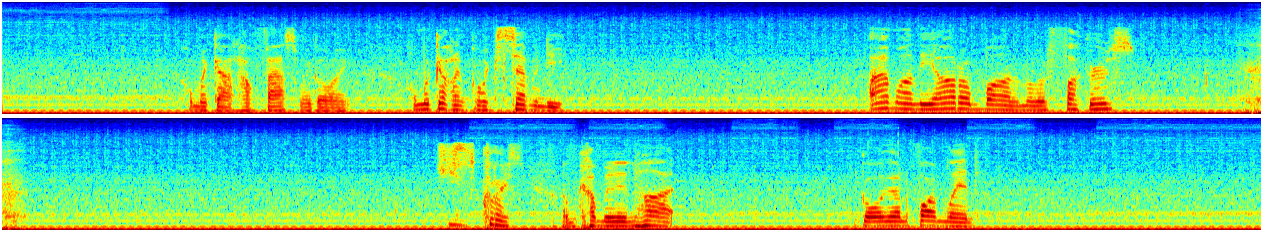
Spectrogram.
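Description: A forklift engine idles with a steady low hum.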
